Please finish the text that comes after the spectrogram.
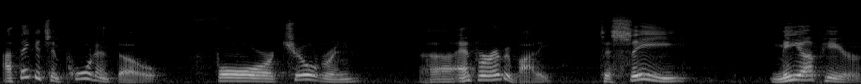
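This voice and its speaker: An older man in his sixties or beyond who stutters, giving an informal talk as an author in a halting way with repeated words. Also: a little high, sing-song, vocal fry, darkish tone. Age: 60s or older.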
